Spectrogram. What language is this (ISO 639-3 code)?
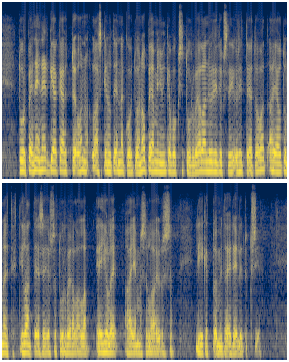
fin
